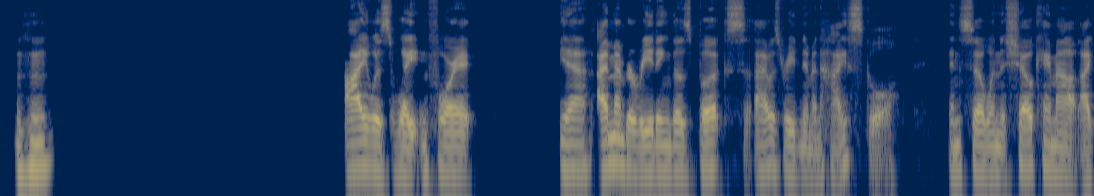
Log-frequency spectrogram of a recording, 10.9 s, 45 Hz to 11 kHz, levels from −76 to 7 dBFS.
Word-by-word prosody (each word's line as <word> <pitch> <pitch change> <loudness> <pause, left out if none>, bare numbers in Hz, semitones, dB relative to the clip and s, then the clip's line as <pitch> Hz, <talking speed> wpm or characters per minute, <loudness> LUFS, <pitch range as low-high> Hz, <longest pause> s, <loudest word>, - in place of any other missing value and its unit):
Mhm. 100 +4 -3 2.9
I 100 +2 +6
was 100 - +2
waiting 90 0 +2
for 90 -1 +2
it. 90 -1 +1 0.8
Yeah, 100 -1 0
I - - +7
remember 115 -1 +3
reading 95 0 +1
those 90 -2 0
books; 105 +2 0
I - - -1
was 100 -2 -4
reading 90 -1 -3
'em 85 - -6
in - - -7
high - - -4
school, - - -4 0.5
and, 90 +1 -6
so 95 0 +1
when 90 0 -2
the 85 - -5
show 100 - +1
came 100 -3 -4
out, 90 -2 -1
I - - +1
95 Hz, 150 wpm, -25 LUFS, 90-100 Hz, 2.9 s, I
